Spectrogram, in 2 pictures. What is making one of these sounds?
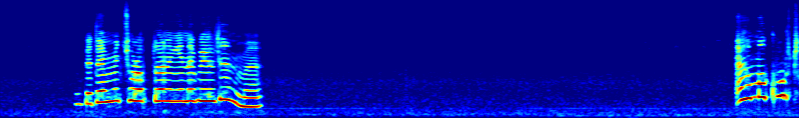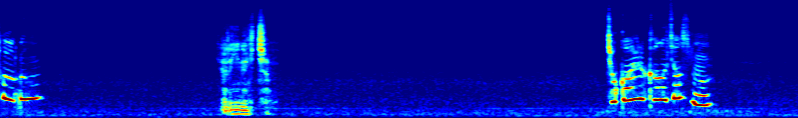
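A young girl speaks earnestly close by.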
